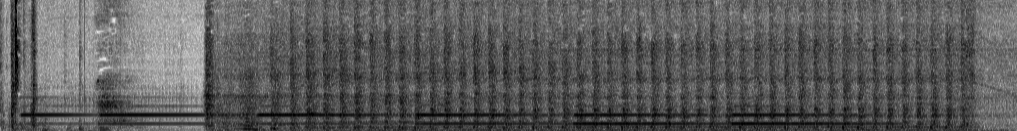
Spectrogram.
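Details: Chevrolet Silverado with no spark or injector pulse cranking steadily at about three turns a second, never catching; new CKP sensor, coil and module fitted; test light does not flicker while cranking, possibly a missing crank sensor signal to the computer.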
